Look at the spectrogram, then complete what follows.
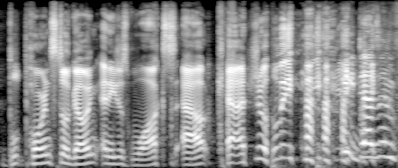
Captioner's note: laughs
